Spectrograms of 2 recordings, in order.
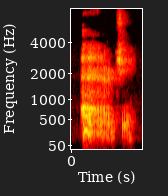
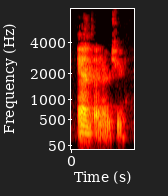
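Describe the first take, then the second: First: Voice crack. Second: Said in the usual way. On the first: Real, not acted. Weather forecaster explaining that cape is energy, voice cracking. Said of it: "that was a horrible voice crack". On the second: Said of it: "Oh, that was a horrible voice crack".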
